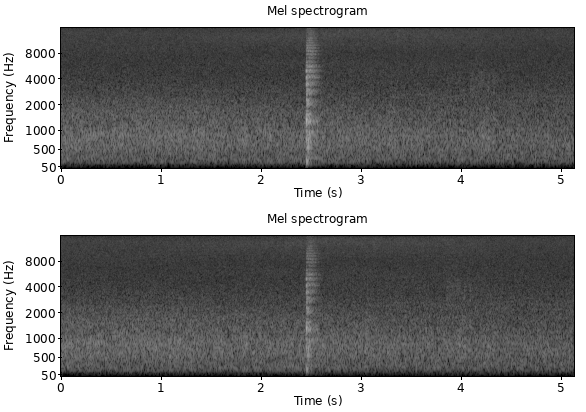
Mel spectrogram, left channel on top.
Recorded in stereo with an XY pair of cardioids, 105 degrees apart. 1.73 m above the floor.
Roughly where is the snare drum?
Ahead left.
